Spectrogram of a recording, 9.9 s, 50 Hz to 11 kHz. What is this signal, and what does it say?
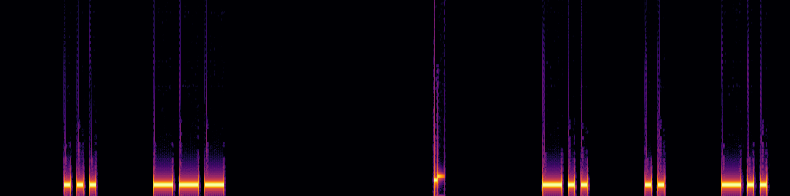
Morse code, heard as a keyed tone, about 15 wpm, spaced as for 9 wpm, 700 Hz. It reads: SO DID
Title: 3x Character Spacing - Top 300 Words - 15wpm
